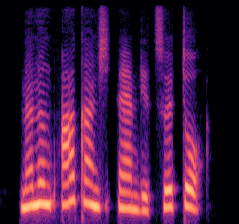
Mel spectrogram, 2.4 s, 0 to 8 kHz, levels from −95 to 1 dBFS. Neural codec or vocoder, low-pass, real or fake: codec, 16 kHz, 0.5 kbps, FunCodec, trained on Chinese and English, 25 frames a second; 7.2 kHz; fake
